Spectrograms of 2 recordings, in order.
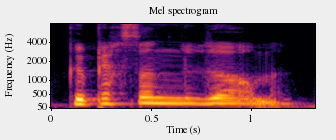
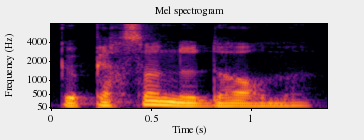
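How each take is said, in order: First: High, thrilled voice; raised pitch, full of discovery; excited exclamation. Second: Said in the usual way. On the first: A narrator's reading. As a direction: exclaim it in delighted recognition. Laure exclaims the translated title excitedly. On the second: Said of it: "et lut le ruban rose".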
